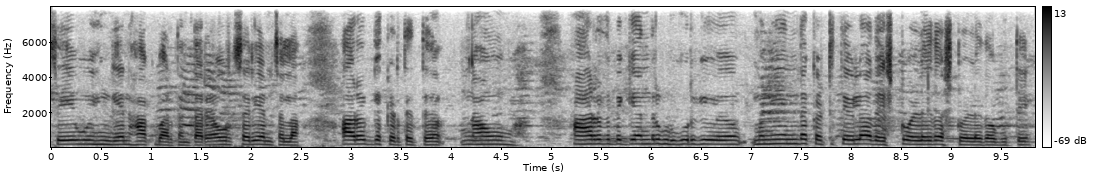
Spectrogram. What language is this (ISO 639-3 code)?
kan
